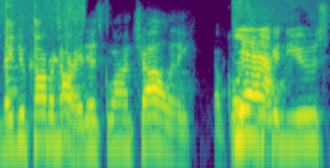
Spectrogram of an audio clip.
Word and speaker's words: guanciale: It's the how do you pronounce it? Guanciale? Guanciale.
